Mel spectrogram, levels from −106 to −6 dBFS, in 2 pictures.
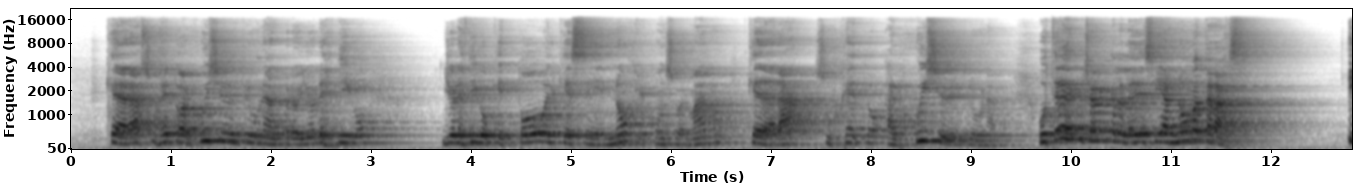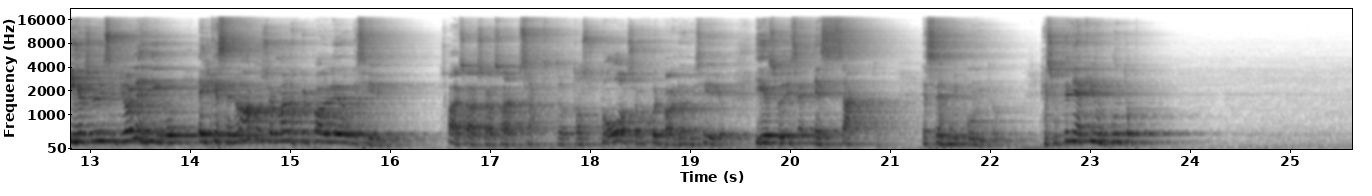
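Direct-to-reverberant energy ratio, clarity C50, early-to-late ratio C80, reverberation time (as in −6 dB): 0.0 dB, 3.5 dB, 5.5 dB, 1.4 s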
